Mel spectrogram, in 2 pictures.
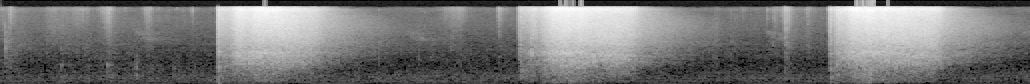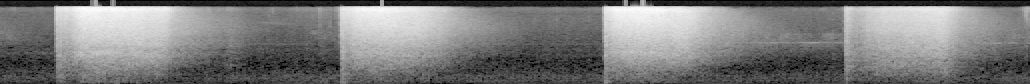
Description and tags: Broom sweep in a garage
